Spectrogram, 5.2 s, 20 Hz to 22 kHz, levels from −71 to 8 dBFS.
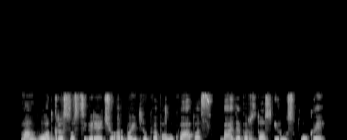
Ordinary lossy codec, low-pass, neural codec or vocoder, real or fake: MP3, 48 kbps; 7.2 kHz; vocoder, 44.1 kHz, 128 mel bands every 512 samples, BigVGAN v2; fake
